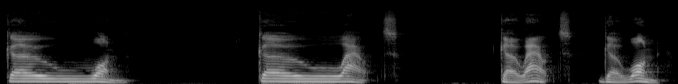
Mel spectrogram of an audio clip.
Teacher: Whenever you have a word ending in O and the next word begins with O, you put a W. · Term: linking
